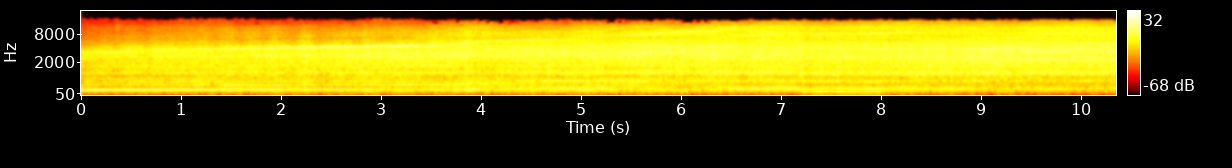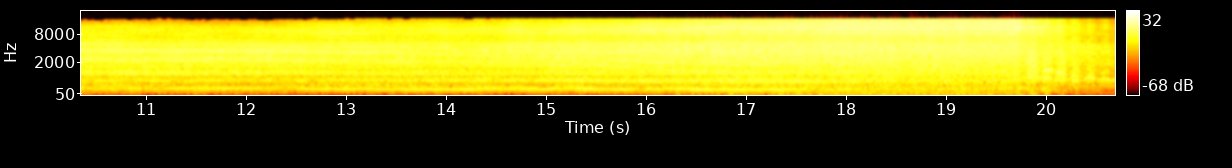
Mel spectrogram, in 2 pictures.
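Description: Open-class pulling tractor's engine at full power pulling a weight-transfer sled, with a high whine rising steadily over the first several seconds. The engine note steps up early and then wavers up and down as the tractor loads against the sled, getting louder toward the end.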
